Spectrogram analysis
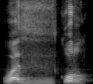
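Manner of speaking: "wazkur" with a long continuous dh before kur; sustained voiced friction in "wazkur", no bounce; flowing za. Shown as a demonstration. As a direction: let the z in "wazkur" run smoothly. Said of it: "dibaca dengan mengalir".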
